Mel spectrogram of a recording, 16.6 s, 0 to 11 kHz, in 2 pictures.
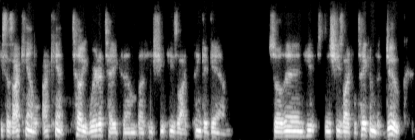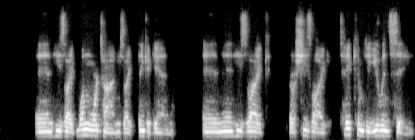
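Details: Adult man with aphasia following a stroke on March 22, 2019, which affected his speech; aphasia.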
